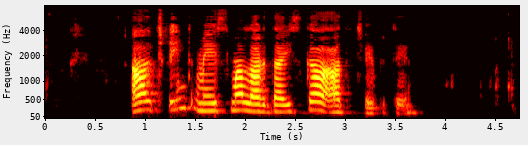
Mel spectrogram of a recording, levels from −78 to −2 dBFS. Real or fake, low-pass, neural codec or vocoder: real; 7.2 kHz; none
